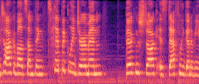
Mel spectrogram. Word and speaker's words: Birkenstock: So English speakers usually say Birkenstock. In German, we say Birkenstock. Birkenstock. Birkenstock, which literally translates to birch stick.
